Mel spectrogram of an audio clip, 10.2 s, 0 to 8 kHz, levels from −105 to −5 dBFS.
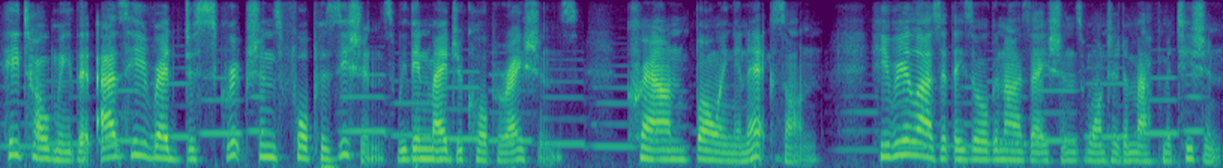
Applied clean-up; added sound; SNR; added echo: none; Wind instrument, woodwind instrument; 16 dB; none.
